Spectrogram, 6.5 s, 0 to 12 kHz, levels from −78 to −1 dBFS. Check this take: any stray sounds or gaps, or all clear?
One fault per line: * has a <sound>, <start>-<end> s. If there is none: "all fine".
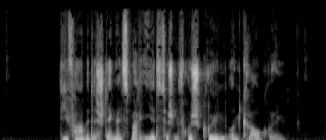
all fine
